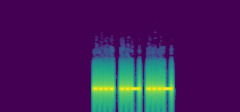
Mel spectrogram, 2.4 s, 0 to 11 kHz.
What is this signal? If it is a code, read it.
Morse code, heard as a keyed tone, about 46 wpm, 700 Hz. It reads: HUV
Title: Three Challenging Letter-Number Combinations 45wpm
